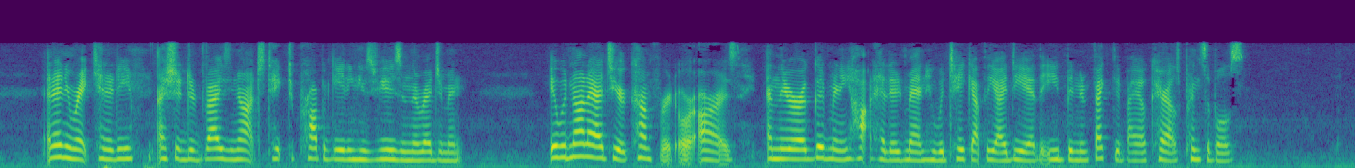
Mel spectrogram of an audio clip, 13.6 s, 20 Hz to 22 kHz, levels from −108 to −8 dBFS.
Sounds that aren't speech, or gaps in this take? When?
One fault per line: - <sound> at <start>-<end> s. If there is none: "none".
none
